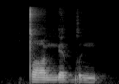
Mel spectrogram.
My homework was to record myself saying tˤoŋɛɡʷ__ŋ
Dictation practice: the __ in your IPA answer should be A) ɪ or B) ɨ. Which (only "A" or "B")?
A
